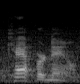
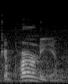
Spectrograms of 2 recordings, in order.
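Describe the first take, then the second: First: It is said with an Israeli Hebrew pronunciation. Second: It is said with a westernized English pronunciation. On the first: "they will call it Capernaum" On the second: "we call it Capernaum"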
